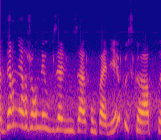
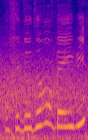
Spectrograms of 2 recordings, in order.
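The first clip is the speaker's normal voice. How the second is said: whispering over a crib; 3 semitones higher, 3 dB quieter than usual. Real, not acted. Cooing to a sleeping animal.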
